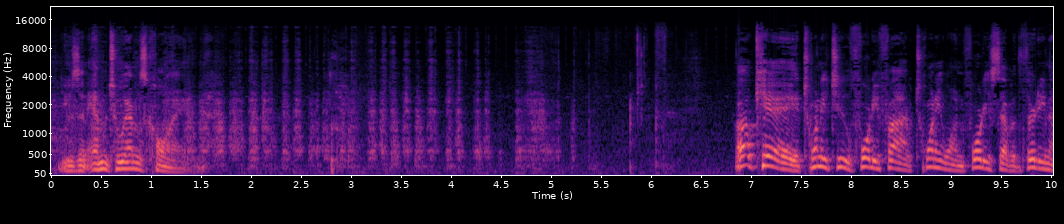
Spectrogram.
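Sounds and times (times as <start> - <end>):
coin scratching lottery ticket: 0.2 - 5.2.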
